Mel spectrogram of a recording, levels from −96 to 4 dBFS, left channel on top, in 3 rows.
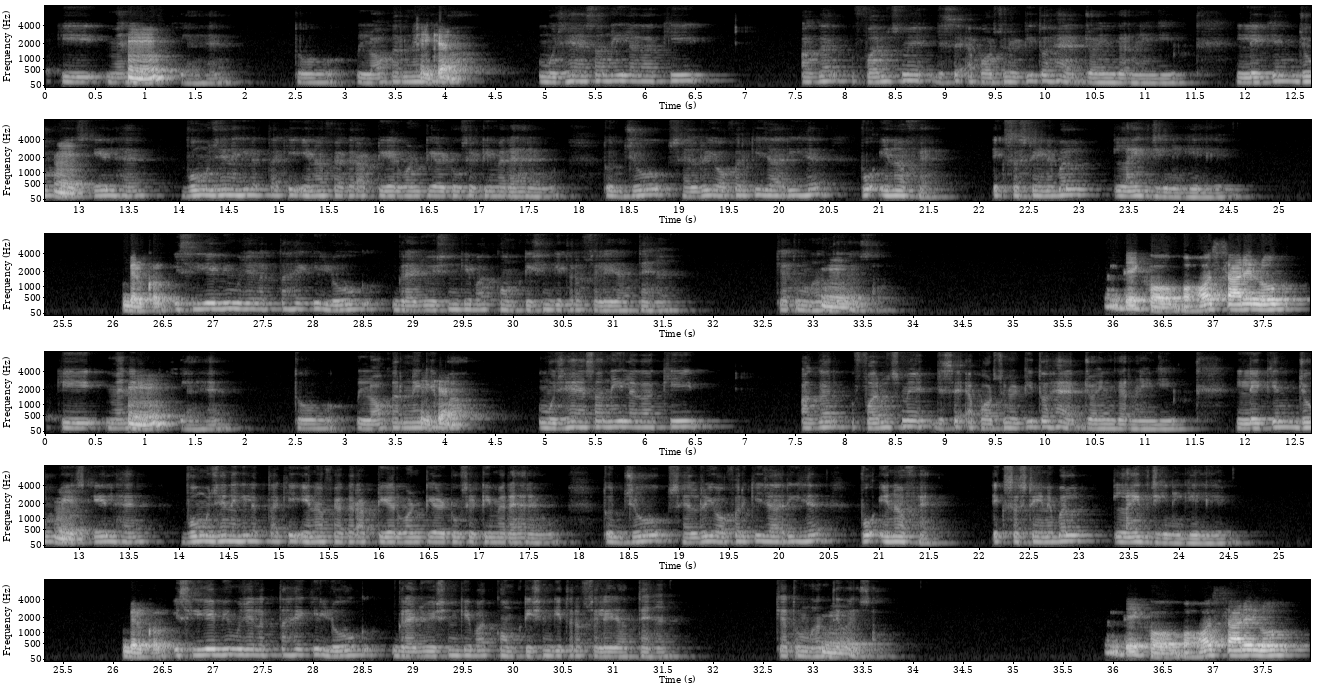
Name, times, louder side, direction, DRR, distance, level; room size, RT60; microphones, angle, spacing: voice 1, 0.2-1.1 1.4-1.9 2.5-4.2 4.9-6.7 7.6-13.7 14.0-21.6 22.1-24.6 26.6-31.6 32.6-33.7, right 1 dB, 60° right, 3 dB, 2.4 m, -34 dB
voice 2, 0.8-1.2 3.8-4.2 12.8-13.0 26.1-26.6 33.1-33.4 35.9-37.8, left 1 dB, 90° left, 5 dB, 1.9 m, -21 dB
29.5 x 17.5 x 2.4 m, 0.72 s
head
